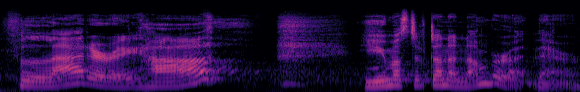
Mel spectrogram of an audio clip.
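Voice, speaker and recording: A woman's voice: medium pitch, expressive, unhurried, fairly bright tone, a little hiss or hum. A woman voicing a confident, teasing mechanic in a video game cutscene. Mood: wry teasing. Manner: teasing, sardonic. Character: wry, confident female mechanic, teasing and fond.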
